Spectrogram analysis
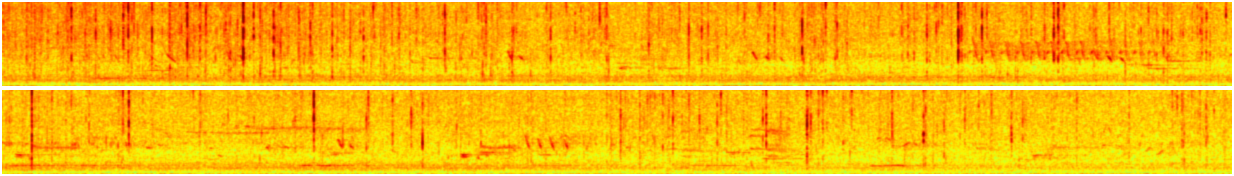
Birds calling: American Goldfinch (Spinus tristis), Swamp Sparrow (Melospiza georgiana), Red-winged Blackbird (Agelaius phoeniceus), Canada Goose (Branta canadensis)

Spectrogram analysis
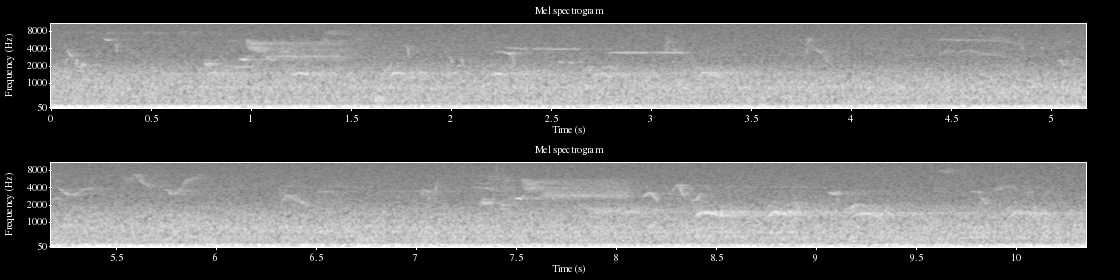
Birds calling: Gray Catbird (Dumetella carolinensis), American Crow (Corvus brachyrhynchos), Red-winged Blackbird (Agelaius phoeniceus)

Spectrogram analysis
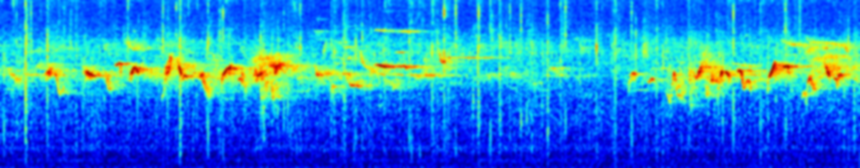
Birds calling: Iiwi (Drepanis coccinea), Red-billed Leiothrix (Leiothrix lutea)

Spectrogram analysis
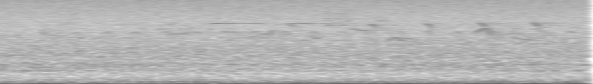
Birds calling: Blue Jay (Cyanocitta cristata), Northern Cardinal (Cardinalis cardinalis)

